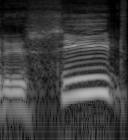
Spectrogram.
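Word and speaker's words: receipt: Gandhi sign A रिसीट फॉर the notice. रिसीट की spelling देखिए। आर ई सी ई आई पी टी P silent है यहां।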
